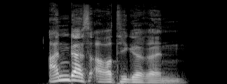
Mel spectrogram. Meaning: inflection of andersartig: 1. strong genitive masculine/neuter singular comparative degree 2. weak/mixed genitive/dative all-gender singular comparative degree
- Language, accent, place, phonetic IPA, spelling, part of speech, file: German, Germany, Berlin, [ˈandɐsˌʔaːɐ̯tɪɡəʁən], andersartigeren, adjective, De-andersartigeren.ogg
